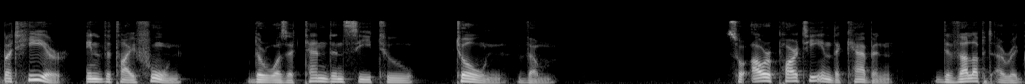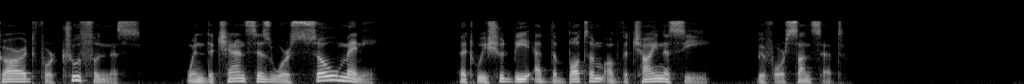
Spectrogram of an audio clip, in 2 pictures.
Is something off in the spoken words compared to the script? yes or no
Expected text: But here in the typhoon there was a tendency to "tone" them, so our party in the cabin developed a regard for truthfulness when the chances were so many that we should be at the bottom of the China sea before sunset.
no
